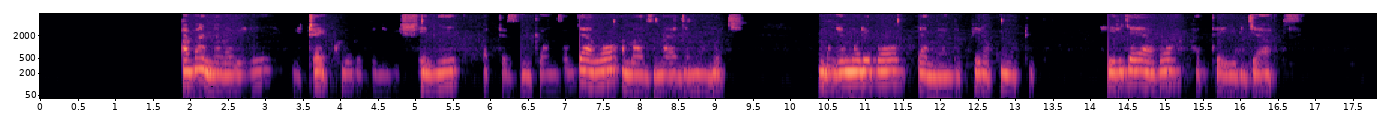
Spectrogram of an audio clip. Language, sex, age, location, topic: Kinyarwanda, female, 25-35, Kigali, health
